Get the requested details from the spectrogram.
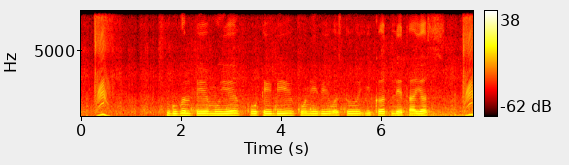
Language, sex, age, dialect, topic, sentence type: Marathi, male, 25-30, Northern Konkan, banking, statement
